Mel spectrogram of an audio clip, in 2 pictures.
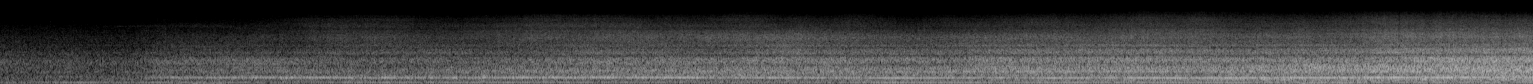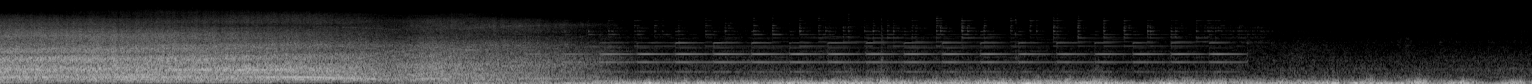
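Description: A steady droning tone grows louder for most of the first twenty seconds, then drops in pitch as it passes. After that a railroad crossing bell rings for about six seconds with a quick, even beat, over wind rumbling on the microphone.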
